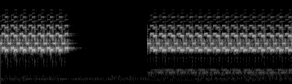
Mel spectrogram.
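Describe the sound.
Electronic telephone ringtone for an incoming call to a radio show: a loud, bright warbling ring, then a pause of almost a second, then a second ring that runs on to the end.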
